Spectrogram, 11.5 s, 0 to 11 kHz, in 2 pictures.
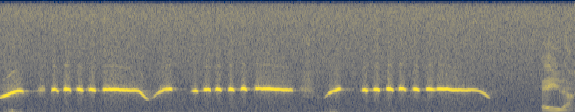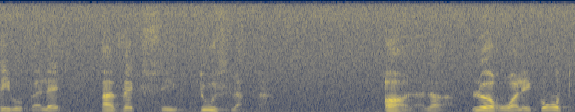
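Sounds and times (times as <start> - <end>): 
person whistling a calling tune to call animals: 0.0 - 5.0
speech: 5.4 - 8.3, 9.6 - 11.4.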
